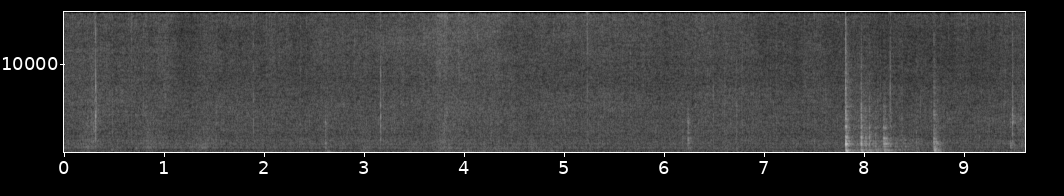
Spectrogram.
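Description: Chicken strips, peppers and carrots sizzling in an oiled frying pan, a steady hiss, while they are stirred with a utensil that clicks against the pan now and then. A few louder knocks come about eight seconds in.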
